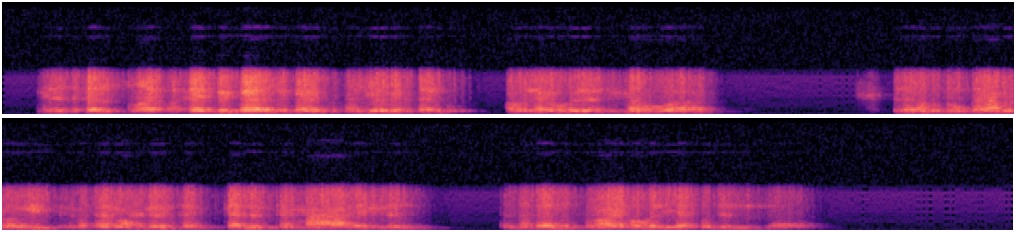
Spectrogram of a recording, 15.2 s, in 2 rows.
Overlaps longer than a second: none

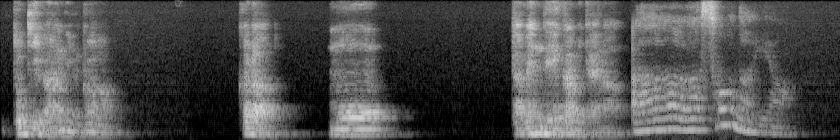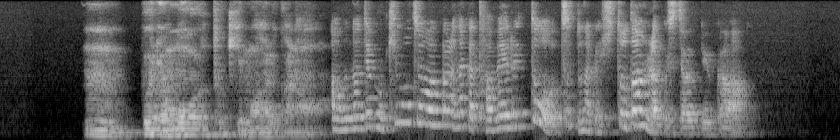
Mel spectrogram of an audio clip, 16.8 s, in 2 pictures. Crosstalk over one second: none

